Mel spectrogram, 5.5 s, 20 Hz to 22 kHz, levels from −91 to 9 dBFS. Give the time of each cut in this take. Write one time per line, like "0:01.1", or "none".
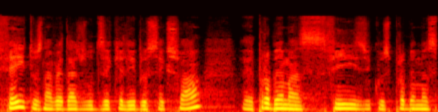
none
